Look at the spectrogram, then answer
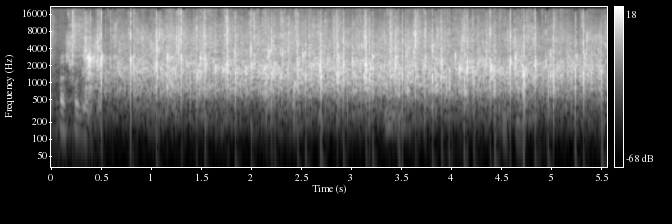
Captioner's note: applause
